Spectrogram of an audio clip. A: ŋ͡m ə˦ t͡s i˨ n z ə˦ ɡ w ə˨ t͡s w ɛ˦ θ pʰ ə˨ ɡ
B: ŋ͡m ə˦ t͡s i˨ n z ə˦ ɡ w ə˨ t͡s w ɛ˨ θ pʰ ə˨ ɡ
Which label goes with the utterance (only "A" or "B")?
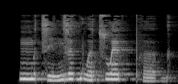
A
